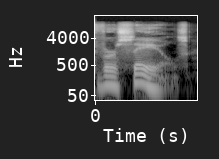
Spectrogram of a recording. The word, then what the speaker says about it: Versailles: most popular boy at Versailles, which in Indiana speak is pronounced Versales.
